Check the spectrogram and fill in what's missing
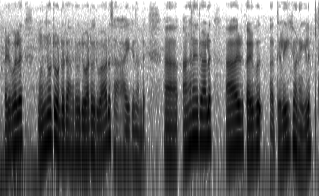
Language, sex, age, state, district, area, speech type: Malayalam, male, 18-30, Kerala, Pathanamthitta, rural, spontaneous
